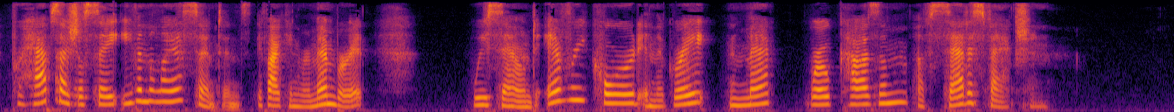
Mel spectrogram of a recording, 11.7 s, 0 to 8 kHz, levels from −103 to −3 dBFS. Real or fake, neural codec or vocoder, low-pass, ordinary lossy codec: real; none; 7.2 kHz; AAC, 32 kbps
